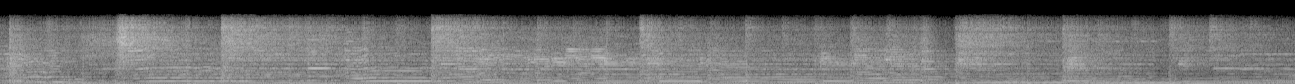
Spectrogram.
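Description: Live instrumental electric blues: a lead electric guitar plays a line with bent notes over electric bass, drums and keyboard.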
